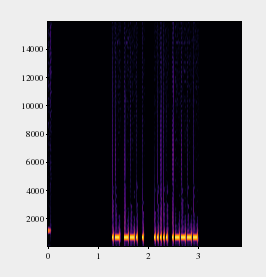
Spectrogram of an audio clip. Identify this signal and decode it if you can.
Morse code, heard as a keyed tone, about 40 wpm, 700 Hz. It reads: AGE 51
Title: Practice QSO - Exchange 3 - More Info - 40wpm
